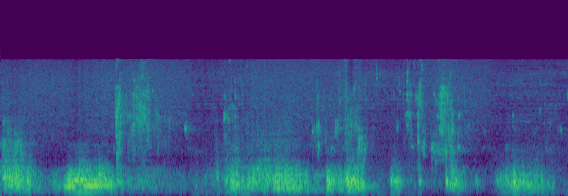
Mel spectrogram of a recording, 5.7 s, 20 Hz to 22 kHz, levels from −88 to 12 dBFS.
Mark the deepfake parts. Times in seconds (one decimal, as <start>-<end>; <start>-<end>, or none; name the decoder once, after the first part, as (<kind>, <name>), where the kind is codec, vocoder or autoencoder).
1.9-2.5 (vocoder, HiFi-GAN); 3.6-4.2; 4.9-5.7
